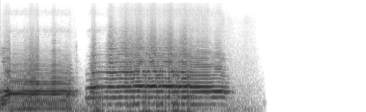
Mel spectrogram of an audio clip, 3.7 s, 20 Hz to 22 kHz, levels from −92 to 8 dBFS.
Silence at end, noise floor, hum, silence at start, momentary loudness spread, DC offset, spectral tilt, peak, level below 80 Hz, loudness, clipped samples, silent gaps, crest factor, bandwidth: 1.35 s; under -90 dBFS; none; 0 s; 7 LU; under 0.1%; -6.5 dB/octave; -4 dBFS; -34 dBFS; -14 LUFS; under 0.1%; none; 12 dB; 9.6 kHz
